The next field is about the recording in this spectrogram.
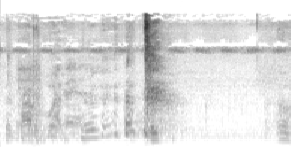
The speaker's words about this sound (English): My bad. I don't ever sneeze just once.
